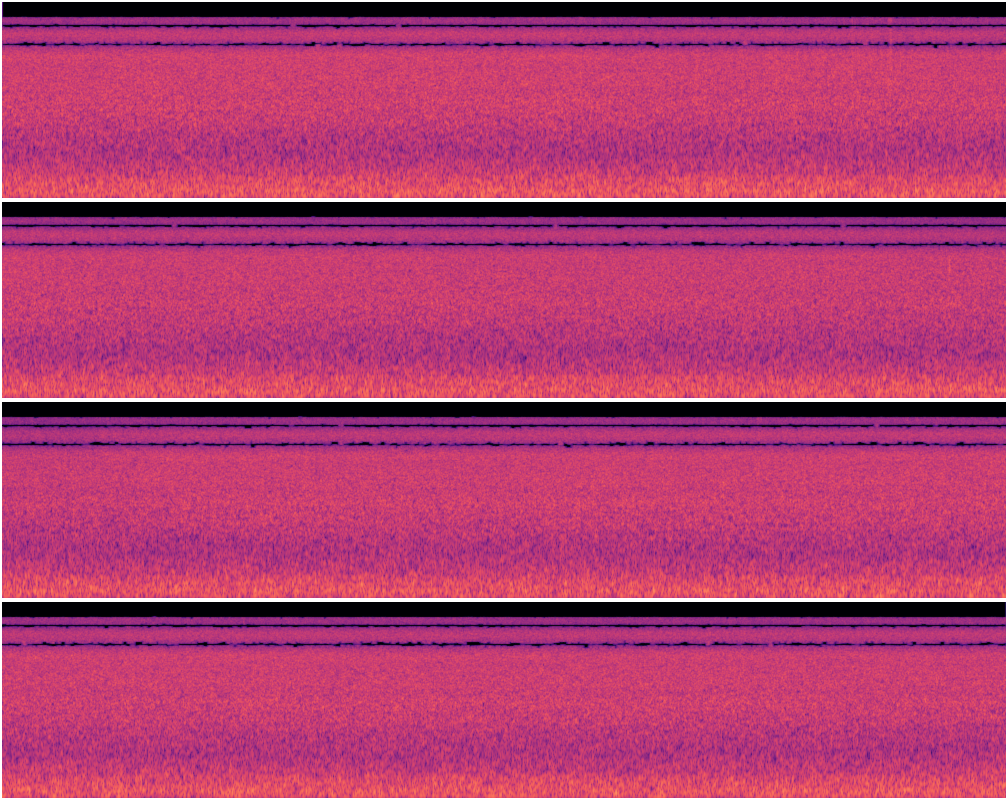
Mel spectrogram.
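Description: Steady rush of a large waterfall pouring down a broad rock face into the river pool below.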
